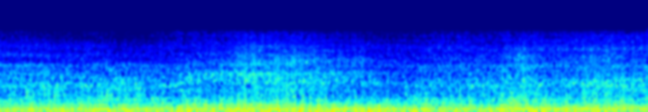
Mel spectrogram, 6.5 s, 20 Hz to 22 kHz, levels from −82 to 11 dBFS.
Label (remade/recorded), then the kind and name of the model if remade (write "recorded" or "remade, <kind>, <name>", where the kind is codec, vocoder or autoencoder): remade, vocoder, HiFi-GAN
